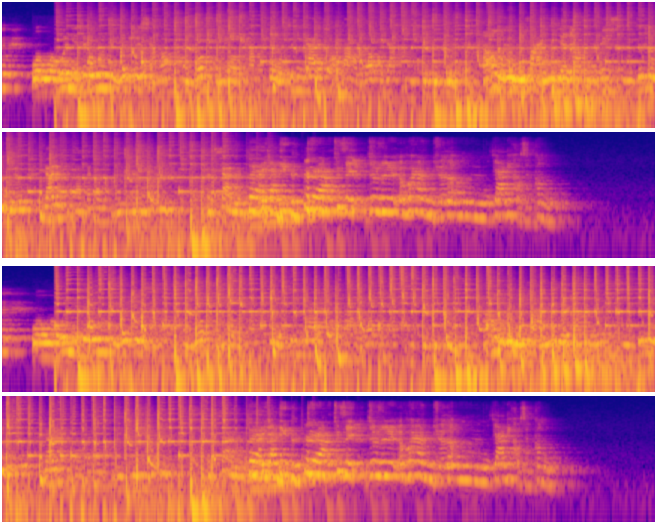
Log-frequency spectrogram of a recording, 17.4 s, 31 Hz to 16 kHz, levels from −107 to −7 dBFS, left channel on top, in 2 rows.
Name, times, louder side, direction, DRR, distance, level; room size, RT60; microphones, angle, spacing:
voice 1, 0.0-10.9 11.4-12.9 13.4-13.5, left 2 dB, 50° left, 2 dB, 2.0 m, -27 dB
sound 1, 0.7-12.7 13.0-13.2, right 5 dB, 85° right, 0.8 m, -26 dB
voice 2, 12.0-12.5 12.8-16.0, right 1 dB, 15° right, 2 dB, 1.7 m, -26 dB
15.5 x 12.5 x 4.2 m, 1.0 s
head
